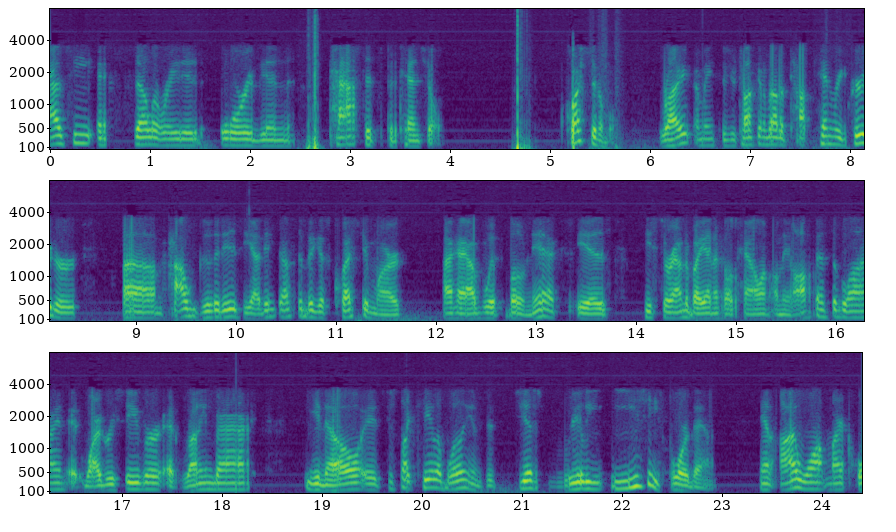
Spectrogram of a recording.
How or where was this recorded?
phone line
